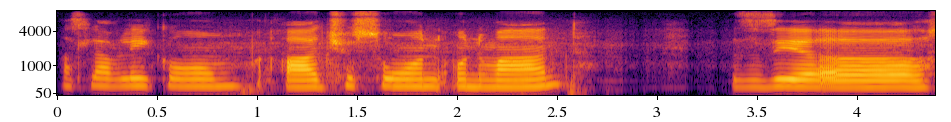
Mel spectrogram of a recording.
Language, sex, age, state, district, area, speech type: Kashmiri, female, 45-60, Jammu and Kashmir, Srinagar, urban, spontaneous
